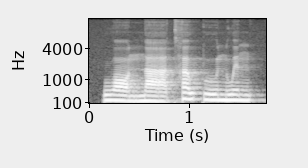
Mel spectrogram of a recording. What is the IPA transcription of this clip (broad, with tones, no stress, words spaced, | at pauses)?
wɔː˨˩nn̪aː˨˩ t̪ʰɐ˥wpuː˧n wɪ˧ŋ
